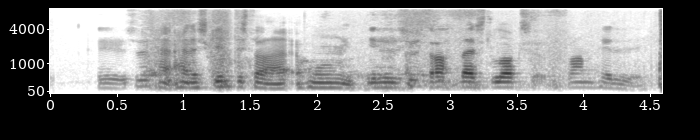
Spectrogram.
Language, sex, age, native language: Icelandic, male, 15, Icelandic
